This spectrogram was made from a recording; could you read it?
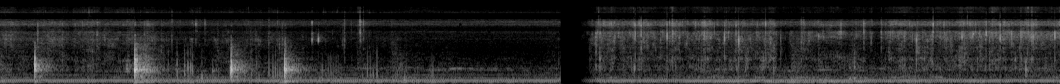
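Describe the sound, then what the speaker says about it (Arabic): Butter and sugar (125 g and 75 g) mixed by hand in a bowl, heard as close, soft squishing and scraping stirs with a few sharper knocks early on, then a steadier mixing texture after a brief gap. "نخلطوا المقادير مع بعضها مليح"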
